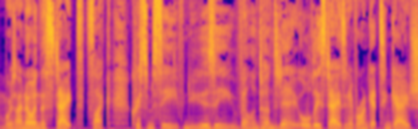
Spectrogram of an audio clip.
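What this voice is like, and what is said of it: Australian accent. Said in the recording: “the Australians ... If you hear my accent, that's where I'm from”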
